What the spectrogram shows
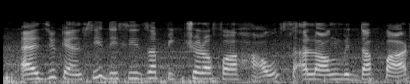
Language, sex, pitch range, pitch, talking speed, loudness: English, female, 235-260 Hz, 235 Hz, 220 wpm, -18 LUFS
